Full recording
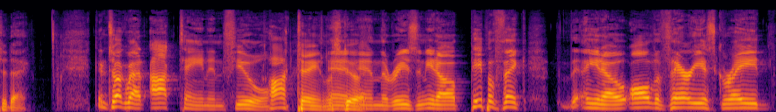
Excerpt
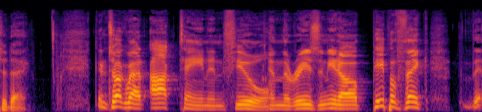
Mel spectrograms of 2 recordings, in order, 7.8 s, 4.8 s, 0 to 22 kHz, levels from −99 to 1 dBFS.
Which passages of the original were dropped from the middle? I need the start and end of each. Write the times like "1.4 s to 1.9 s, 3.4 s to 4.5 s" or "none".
2.7 s to 3.7 s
